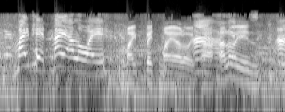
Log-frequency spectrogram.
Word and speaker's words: ไม่เผ็ดไม่อร่อย: ไม่เผ็ดไม่อร่อย My pet, my alloy. Ah, Alloy okay. is Ah, oishi. oishi. My pet, my alloy.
